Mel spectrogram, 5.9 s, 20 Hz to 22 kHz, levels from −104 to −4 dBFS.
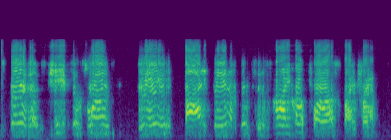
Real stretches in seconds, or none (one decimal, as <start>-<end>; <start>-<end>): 0.0-0.5; 1.1-4.0; 4.7-5.9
